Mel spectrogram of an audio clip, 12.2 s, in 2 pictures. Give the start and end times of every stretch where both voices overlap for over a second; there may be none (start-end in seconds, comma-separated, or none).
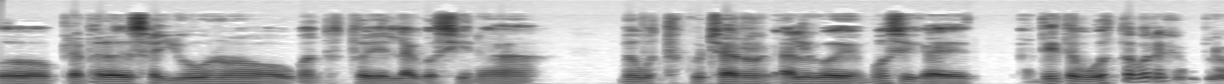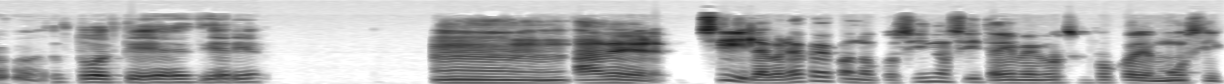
none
